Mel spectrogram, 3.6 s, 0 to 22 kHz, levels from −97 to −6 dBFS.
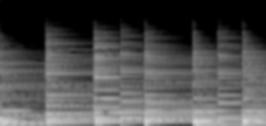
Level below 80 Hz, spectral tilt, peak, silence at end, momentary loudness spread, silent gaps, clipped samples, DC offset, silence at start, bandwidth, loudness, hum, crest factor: -44 dBFS; -7.5 dB/octave; -14 dBFS; 0 s; 6 LU; none; under 0.1%; under 0.1%; 0 s; 8.2 kHz; -30 LUFS; none; 16 dB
